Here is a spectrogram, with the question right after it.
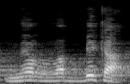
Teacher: صفت د غنې موجود دی نو من ربک موږ نه وایو دا نون چې دی مکمل ختمو او په دې را کې داخلوو نو دا اوس دې ته وایي تام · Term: ادغام تام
